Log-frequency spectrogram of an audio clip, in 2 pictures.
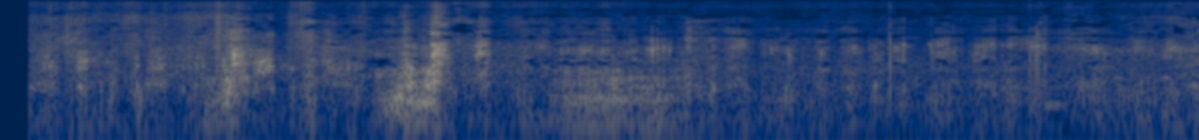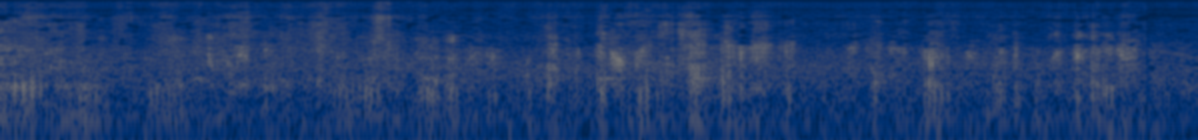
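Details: Boxer dogs and an American Bulldog at play, rough growling and a few sharp bark-like bursts early on, then quieter scuffling, panting and mouth noises as the game continues.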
